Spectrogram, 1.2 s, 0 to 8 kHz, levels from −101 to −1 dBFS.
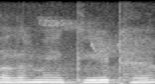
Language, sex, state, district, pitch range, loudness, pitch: Hindi, female, Uttar Pradesh, Shamli, 210-215 Hz, -12 LUFS, 215 Hz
